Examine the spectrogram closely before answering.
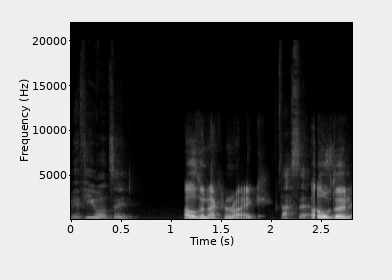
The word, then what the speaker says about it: Ehrenreich: han solo i'm not going to try and pronounce his name if you want to older neck and reich that's it holden ehrenreich um and they brought him out and i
